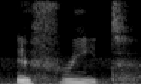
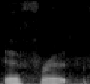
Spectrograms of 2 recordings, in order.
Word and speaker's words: Ifrit: any of Everett's stuff ifreet I guess they pronounce him in this game and I've been pronouncing it Ifrit for oh God almost 30 years since 94.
